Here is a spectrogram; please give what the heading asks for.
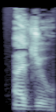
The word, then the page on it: ájùu: apatani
